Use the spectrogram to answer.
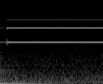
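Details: Simulated CPR and AED demonstration in adult mode: steady high-pitched electronic tone from the defibrillator after shock delivery, followed by voice prompts to begin CPR.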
